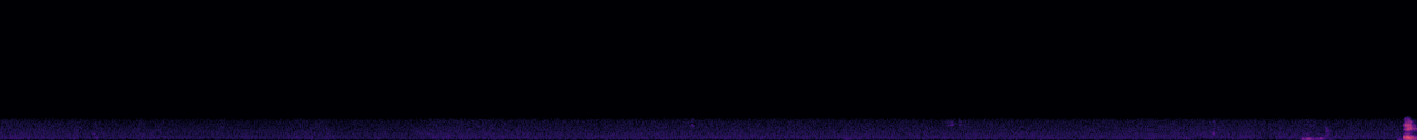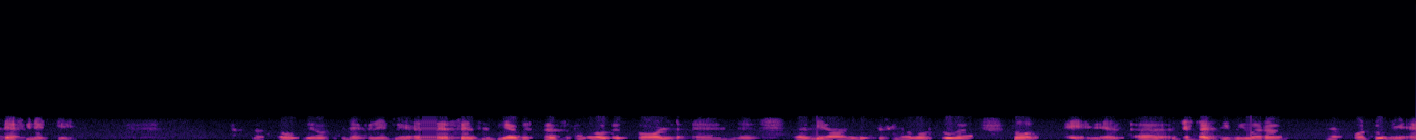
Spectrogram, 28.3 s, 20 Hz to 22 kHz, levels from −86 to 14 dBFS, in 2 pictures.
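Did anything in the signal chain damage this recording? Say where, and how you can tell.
Yes. At the network stage there is packet loss with the last packet repeated: lost packets were filled by replaying the previous one, at 1.48–1.50 s, 11.46–11.70 s (scattered, runs up to 40 ms), 18.40–18.54 s, 22.30–22.34 s and 26.64–26.68 s. The brief robotic buzz of the runs fits 20 ms packets.

In call processing, the speech is suppressed in double talk, likely from the echo canceller ducking the near talker while the far side spoke. The speech dips by roughly 10 to 20 dB in pieces at 16.48–18.16 s, 18.83–20.91 s, 21.32–21.60 s, 22.07–23.91 s, 24.26–25.54 s and 25.94–28.27 s.

Also in call processing, the other side's voice is leaking through at 23.86–23.92 s. A scrap of a second voice sits about 15 dB under the speech. The likely cause is incomplete echo cancellation of the loudspeaker signal picked up by the microphone.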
